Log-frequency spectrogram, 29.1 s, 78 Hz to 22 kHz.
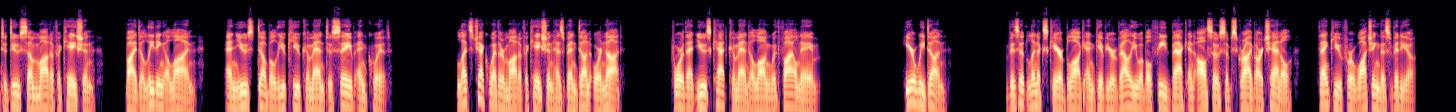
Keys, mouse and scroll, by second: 2.0 typing, 4.8 typing, 6.9 Return, 9.0 ctrl+l, 13.3-17.7 typing, 20.7 Return.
